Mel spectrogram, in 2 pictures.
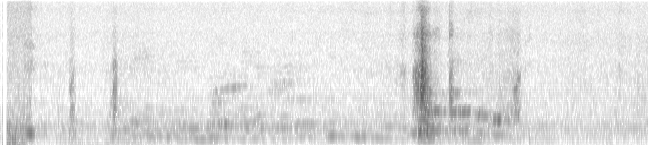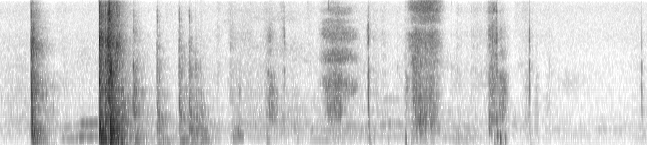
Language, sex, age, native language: Icelandic, female, 6, Icelandic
